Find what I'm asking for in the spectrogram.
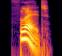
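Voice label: "fled", English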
